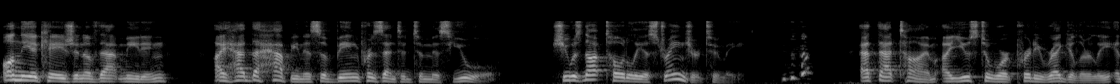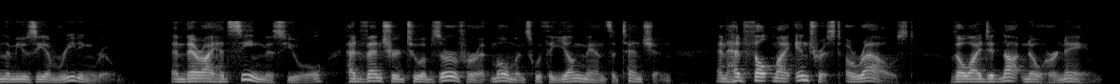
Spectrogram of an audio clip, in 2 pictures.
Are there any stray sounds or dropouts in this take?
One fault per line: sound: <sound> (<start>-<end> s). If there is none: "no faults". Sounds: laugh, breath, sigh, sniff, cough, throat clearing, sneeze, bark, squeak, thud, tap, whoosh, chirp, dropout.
sound: laugh (7.8-8.1 s)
